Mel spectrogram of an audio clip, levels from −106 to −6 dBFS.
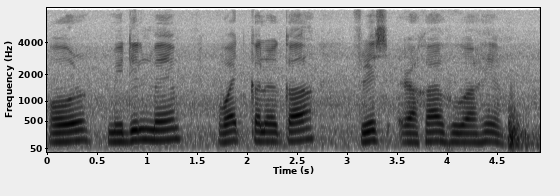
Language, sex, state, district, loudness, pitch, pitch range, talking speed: Hindi, male, Arunachal Pradesh, Papum Pare, -15 LUFS, 150 Hz, 140-160 Hz, 120 wpm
